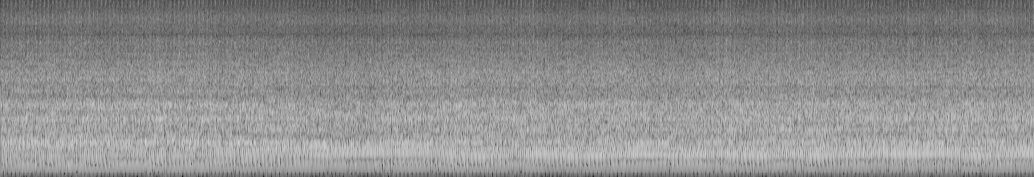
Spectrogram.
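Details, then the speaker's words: Troy-Bilt walk-behind mower runs loud and uneven, its beat never settling; rough running, and the owner suspects the carburetor needs cleaning again. "kind of sounds like the carburetor needs to be cleaned out again so I'll go ahead and do that"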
